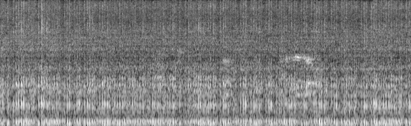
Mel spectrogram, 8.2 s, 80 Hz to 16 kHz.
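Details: 2020 Harley-Davidson Road Glide Special, Milwaukee 8 with freshly installed S&S 475C cam and D&D Billet Cat 2-into-1 exhaust, first cold start: deep loping beat about three pulses a second, even and steady, no ticking; normal cold idle.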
